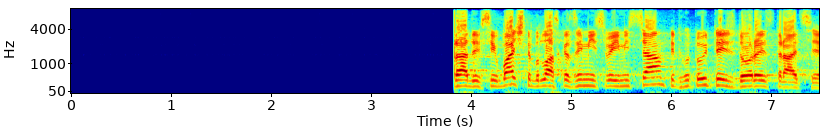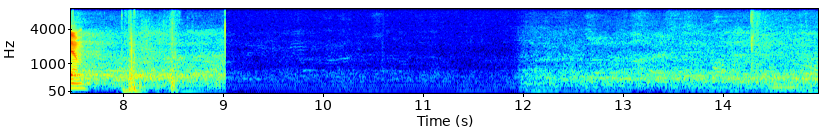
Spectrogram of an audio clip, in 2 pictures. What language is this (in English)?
Ukrainian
